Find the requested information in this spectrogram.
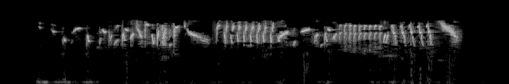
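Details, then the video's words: European goldfinch singing a qdara-style song: a continuous, fast, high twittering of tinkling notes, buzzy trills and rattling runs lasting about four seconds, with faint low thumps underneath. "تغريد مقنين قدارة"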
